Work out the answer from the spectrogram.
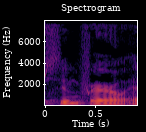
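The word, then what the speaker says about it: sumphero (συμφέρω): Verb sumphero, S-U-M-P-H-E-R, long O. This is the dative plural of su, H-U-M-I-N, sumphero for you.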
